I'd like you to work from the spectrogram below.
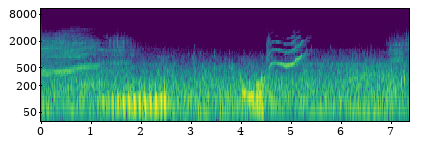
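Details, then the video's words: Humpback whale song over ocean ambience: a rising tonal moan at the start, then a loud harmonic whoop that bends up and down several times, all above a steady deep underwater rumble. "Majestic Whale Song · beautiful humpback & ocean ambience"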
